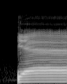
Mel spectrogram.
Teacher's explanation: Gunnah tuh betul. Dengungkan selama ditahan 2 harokat. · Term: nun tasdid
